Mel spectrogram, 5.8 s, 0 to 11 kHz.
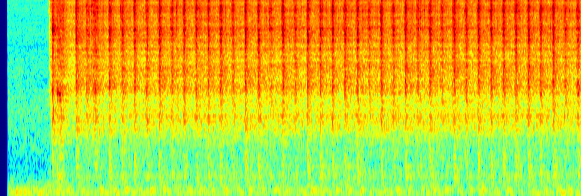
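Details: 2011 Taotao ATM50 (Secret 63) scooter that stalled and won't restart, despite cleaned jets, other carb, new plug, spark, OK compression: fast even starter whirr about four beats a second, engine never fires; cranks but won't start.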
